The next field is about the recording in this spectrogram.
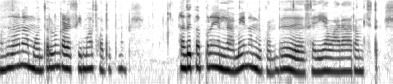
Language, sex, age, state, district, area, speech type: Tamil, female, 18-30, Tamil Nadu, Nagapattinam, rural, spontaneous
